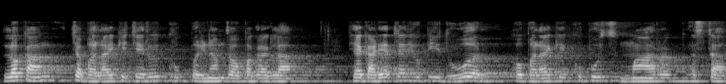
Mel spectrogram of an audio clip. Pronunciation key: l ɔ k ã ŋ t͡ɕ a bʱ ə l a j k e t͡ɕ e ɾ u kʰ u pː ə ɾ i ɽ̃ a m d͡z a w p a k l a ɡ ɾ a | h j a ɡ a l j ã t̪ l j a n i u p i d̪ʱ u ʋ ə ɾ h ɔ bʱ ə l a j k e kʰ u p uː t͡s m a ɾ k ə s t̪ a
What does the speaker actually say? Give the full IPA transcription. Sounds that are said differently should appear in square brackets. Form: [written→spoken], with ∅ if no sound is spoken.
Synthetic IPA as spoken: l ɔ k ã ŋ t͡ɕ a bʱ ə l a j k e t͡ɕ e ɾ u kʰ [u→uː] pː ə ɾ i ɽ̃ a m d͡z a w p a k l a ɡ [ɾ→l] a | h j a ɡ a [l→ɽ] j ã t̪ l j a n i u p i d̪ʱ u ʋ ə ɾ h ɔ bʱ ə l a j k e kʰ u p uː t͡s m a ɾ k ə s t̪ a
